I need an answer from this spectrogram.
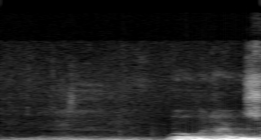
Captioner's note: audience murmuring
